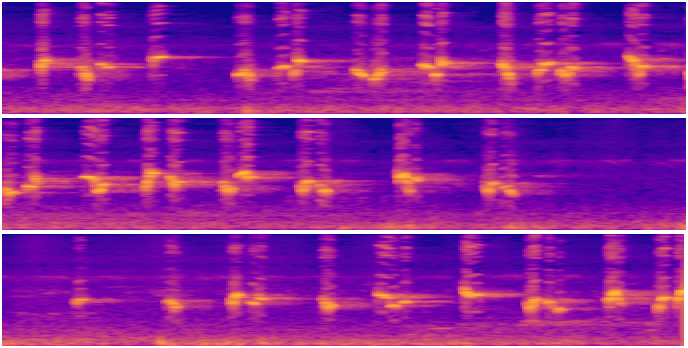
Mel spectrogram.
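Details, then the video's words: Sooty-headed bulbul calling a rival: a fast burst of bright chirps, a short break around the middle, then the quick, varied whistled notes resume. "Suara burung trucuk narung memangil lawan"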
